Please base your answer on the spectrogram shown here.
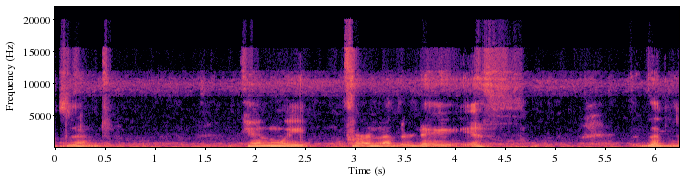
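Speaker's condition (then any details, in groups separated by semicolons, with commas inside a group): Cerebral palsy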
